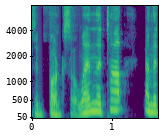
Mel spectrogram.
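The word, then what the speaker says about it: fo'c's'le: s apostrophe l e which is sort of pronounced foxel or or sometimes they spell it for castle but you still pronounce it fauxil.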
